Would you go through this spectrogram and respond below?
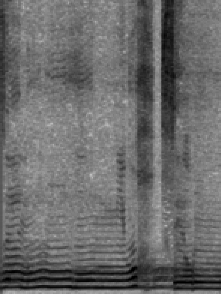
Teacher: yukhsirun ini adalah bacaan yang salah bacaan yang tepat adalah dengan memasukkan wau sukun ke dalam wau yang kedua sehingga seakan-akan seperti ww bertasdid tanpa ada dengung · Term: idgham mutamilain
